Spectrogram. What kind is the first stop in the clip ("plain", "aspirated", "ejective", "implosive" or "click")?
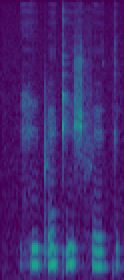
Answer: ejective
